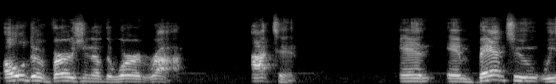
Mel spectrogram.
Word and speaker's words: Ra: So for example, as I mentioned earlier, the word Ra, which we say Ra, is really Rek or Rich. It's a Ch sound at the end of it.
